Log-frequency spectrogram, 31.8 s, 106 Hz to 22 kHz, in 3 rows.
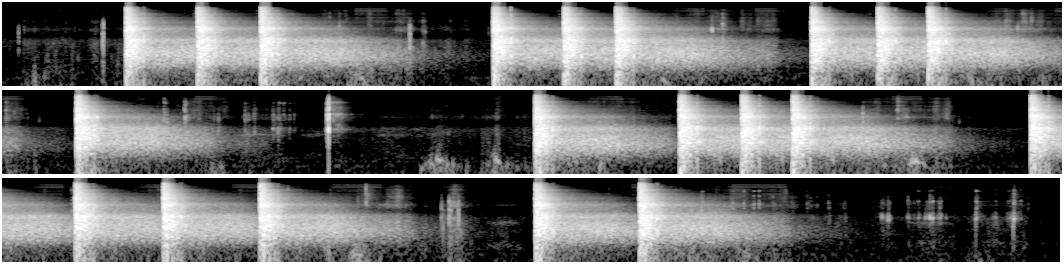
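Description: Glock 26 subcompact 9mm pistol firing in quick strings of two to four shots, with a few single shots between them. Each string echoes and fades over a couple of seconds before the next begins.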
